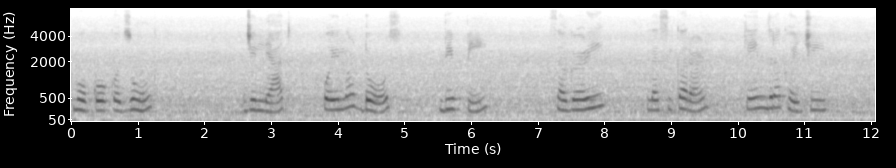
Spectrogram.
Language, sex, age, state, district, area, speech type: Goan Konkani, female, 18-30, Goa, Murmgao, urban, read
